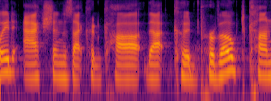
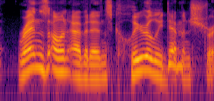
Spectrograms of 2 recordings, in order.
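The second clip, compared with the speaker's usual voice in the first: cracking, breaking voice; 2 semitones higher, 4 dB louder than usual. Reading a long document aloud for over an hour, voice cracking. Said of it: "Voice crack".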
